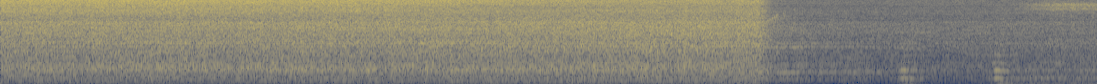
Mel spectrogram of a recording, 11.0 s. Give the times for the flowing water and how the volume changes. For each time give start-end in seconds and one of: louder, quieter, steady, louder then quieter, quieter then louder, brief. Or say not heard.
0.0-10.9 quieter.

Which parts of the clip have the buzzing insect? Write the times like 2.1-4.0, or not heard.
7.5-10.9.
